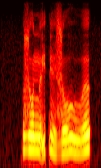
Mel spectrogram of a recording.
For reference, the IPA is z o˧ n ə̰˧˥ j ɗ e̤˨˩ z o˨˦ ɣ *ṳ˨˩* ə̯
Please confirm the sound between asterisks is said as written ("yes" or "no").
no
